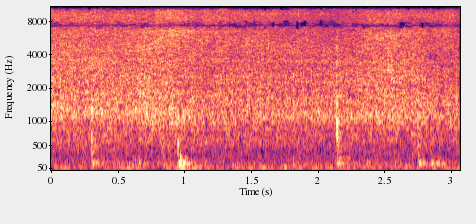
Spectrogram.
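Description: Shrimp frying in a hot pan for Jamaican pepper shrimp, a quiet steady hiss of sizzling with a few soft scrapes from stirring, no talk.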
